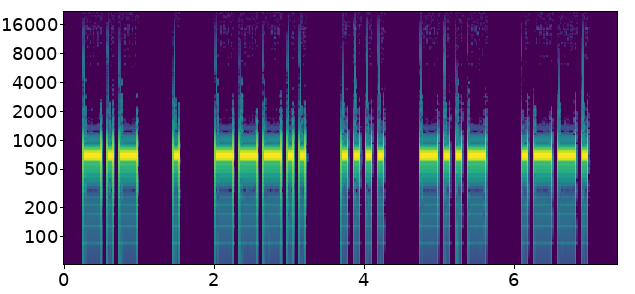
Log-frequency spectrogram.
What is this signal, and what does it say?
Morse code, heard as a keyed tone, about 15 wpm, spaced as for 11 wpm, 700 Hz. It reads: KE8HXP
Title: USA Call Signs - 2x Character Spacing - 15wpm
